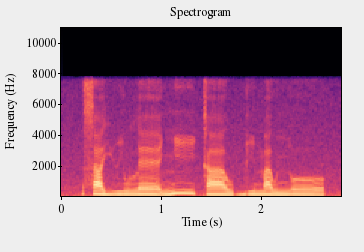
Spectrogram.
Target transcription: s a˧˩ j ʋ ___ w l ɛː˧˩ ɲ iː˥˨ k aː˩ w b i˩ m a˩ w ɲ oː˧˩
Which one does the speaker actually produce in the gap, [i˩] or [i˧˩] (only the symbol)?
i˩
